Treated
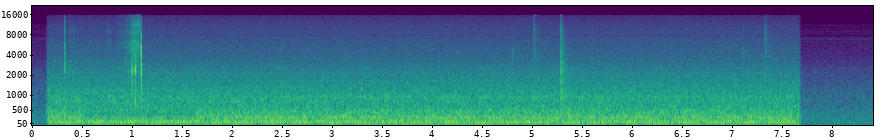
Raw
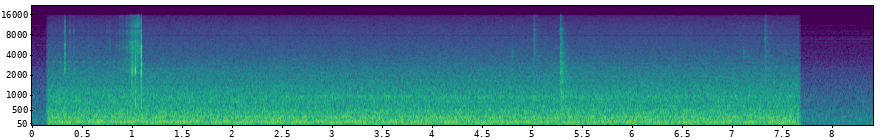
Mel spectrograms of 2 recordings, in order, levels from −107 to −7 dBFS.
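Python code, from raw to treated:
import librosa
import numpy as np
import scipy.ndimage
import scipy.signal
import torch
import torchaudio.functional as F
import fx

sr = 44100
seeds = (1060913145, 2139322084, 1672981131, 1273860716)

y = fx.peak_eq(x, sr, hz=350.0, db=-9.0, octaves=0.74, at=(0.51, 1.64))
y = y * librosa.db_to_amplitude(2.0)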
